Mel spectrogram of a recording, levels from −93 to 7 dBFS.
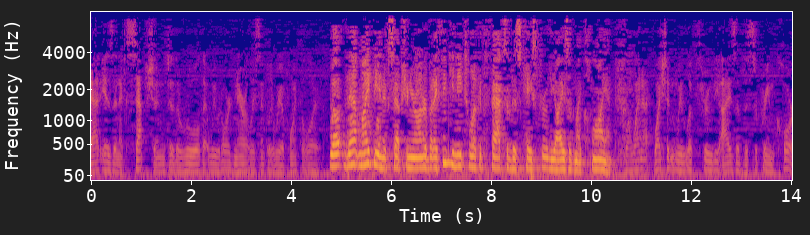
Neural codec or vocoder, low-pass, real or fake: none; 7.2 kHz; real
